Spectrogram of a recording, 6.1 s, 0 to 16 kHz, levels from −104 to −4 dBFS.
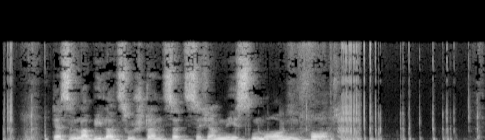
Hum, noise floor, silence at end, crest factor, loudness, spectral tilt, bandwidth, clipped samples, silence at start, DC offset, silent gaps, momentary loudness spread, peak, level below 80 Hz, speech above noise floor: none; -46 dBFS; 0.05 s; 18 dB; -22 LUFS; -4.5 dB/octave; 11.5 kHz; under 0.1%; 0.1 s; under 0.1%; none; 19 LU; -4 dBFS; -40 dBFS; 24 dB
